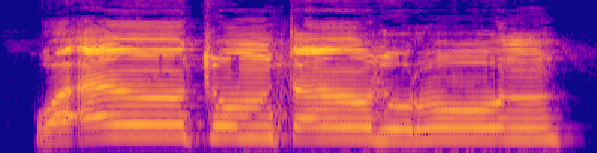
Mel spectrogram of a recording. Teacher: نون ساکن کے بعد تا ہے، اخفاء حقیقی ہوگا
